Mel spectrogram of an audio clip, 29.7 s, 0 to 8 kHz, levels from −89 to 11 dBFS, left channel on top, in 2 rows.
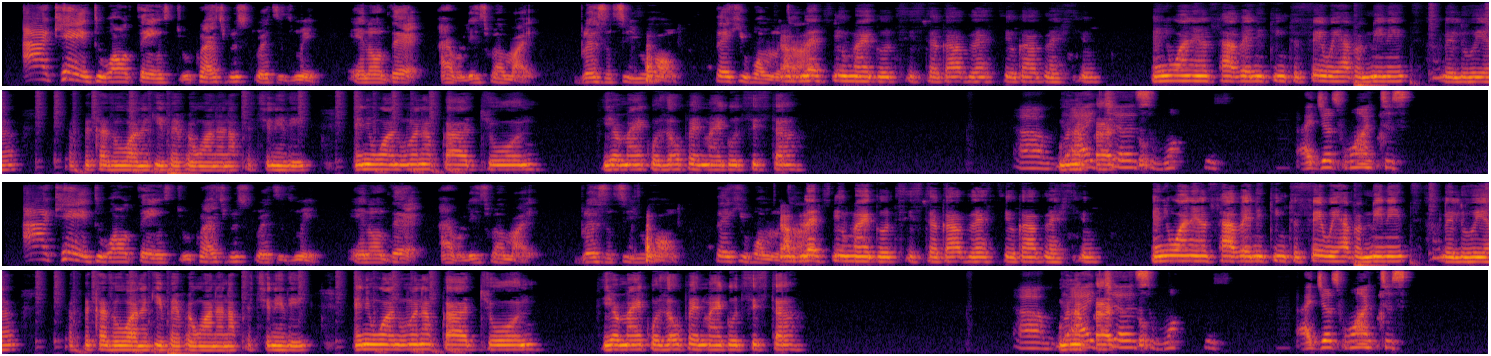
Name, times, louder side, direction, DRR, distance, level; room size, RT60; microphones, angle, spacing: voice 1, 0.2-3.1 3.5-5.3 5.7-6.7 7.1-8.1, left 3 dB, 60° left, 1.4 m, -25 dB
voice 2, 7.8-10.9 11.5-14.0 14.3-15.0 15.5-17.9 18.4-20.2 20.9-22.8 25.4-26.3 28.6-28.7, right 2 dB, 60° right, 1.3 m, -19 dB
sound 1, 13.5-13.8 14.1-14.3 14.6-14.9 15.2-16.8 17.1-17.3 17.6-17.9 18.2-19.5, equal, ahead, 4.2 m, -36 dB
voice 3, 25.0-26.6 26.9-27.0 27.8-28.9, right 4 dB, 25° right, 1.6 m, -23 dB
6.5 x 6.3 x 2.5 m
head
